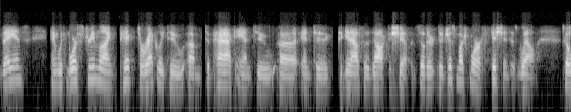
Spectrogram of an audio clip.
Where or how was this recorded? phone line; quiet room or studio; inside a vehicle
phone line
